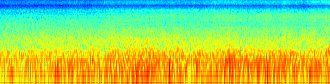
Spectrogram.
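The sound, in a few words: sea waves rising on rocky shore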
